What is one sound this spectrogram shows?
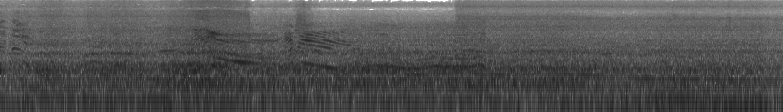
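Tyres crunch over a rough dirt road.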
